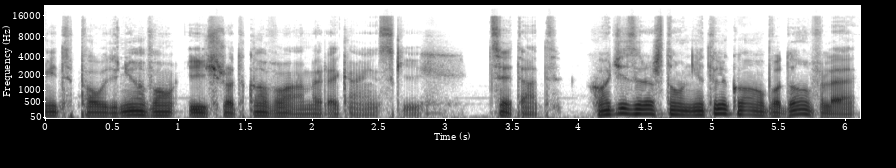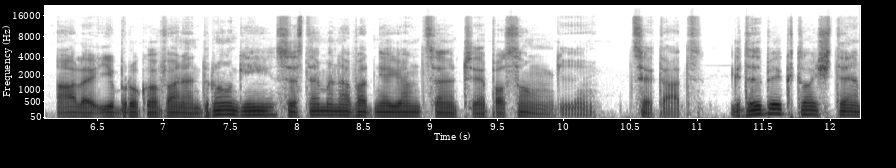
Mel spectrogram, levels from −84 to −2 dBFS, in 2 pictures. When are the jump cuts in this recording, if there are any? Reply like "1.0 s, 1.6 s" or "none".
4.0 s, 10.4 s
